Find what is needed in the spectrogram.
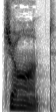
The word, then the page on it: jaunt: American English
